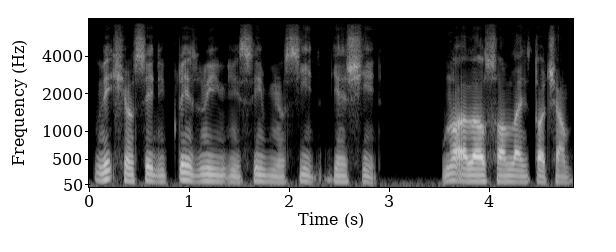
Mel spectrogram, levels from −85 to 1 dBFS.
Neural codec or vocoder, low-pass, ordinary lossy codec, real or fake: autoencoder, 22.05 kHz, a latent of 192 numbers a frame, VITS, trained on many speakers; 7.2 kHz; none; fake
